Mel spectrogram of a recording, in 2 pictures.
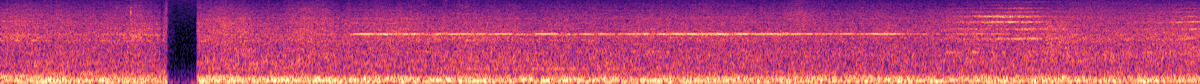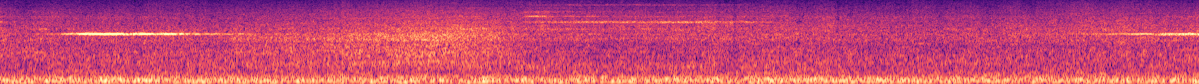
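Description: A freight train rumbles slowly past.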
